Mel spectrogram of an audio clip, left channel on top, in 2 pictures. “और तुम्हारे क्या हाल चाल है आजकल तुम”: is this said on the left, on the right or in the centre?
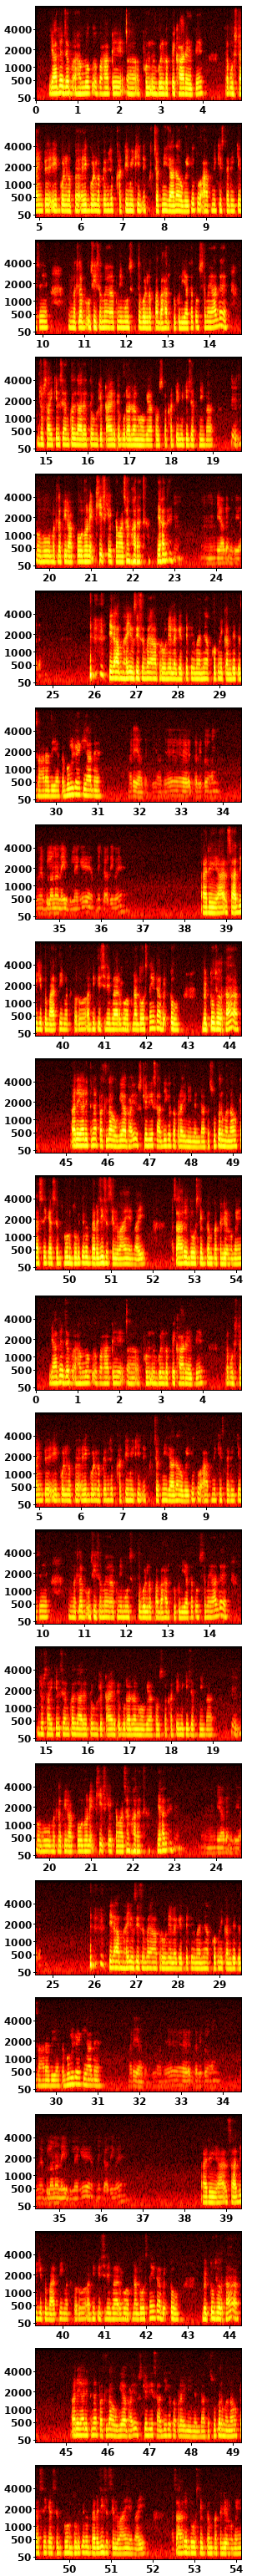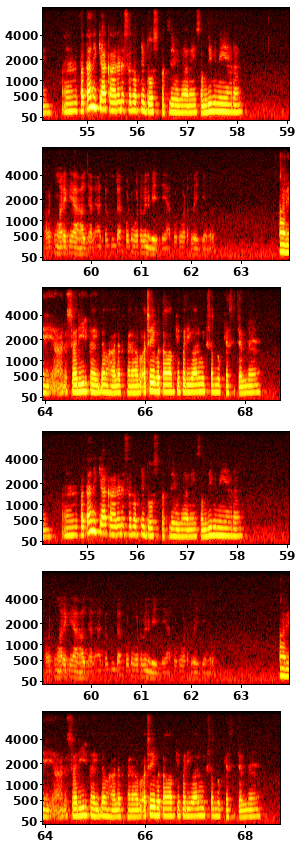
Left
